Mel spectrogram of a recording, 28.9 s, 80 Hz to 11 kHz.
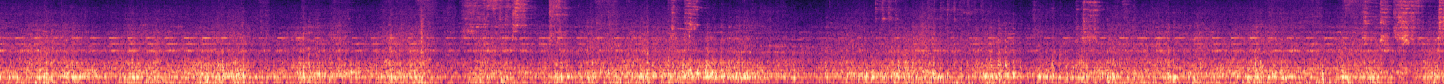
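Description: Autorack freight cars rolling steadily past: steel wheels rumbling on the rail, with clusters of clicking as the car trucks pass over rail joints at about 10, 14 and 28 seconds in. A thin, steady, high-pitched wheel squeal runs under the rumble.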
